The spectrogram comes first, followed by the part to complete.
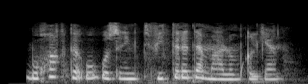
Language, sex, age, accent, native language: Uzbek, female, 18-24, Toshkent viloyati, Uzbek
